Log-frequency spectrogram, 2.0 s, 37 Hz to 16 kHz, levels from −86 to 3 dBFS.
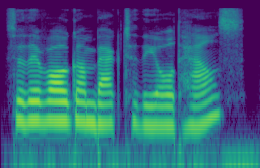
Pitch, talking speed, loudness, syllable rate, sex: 190 Hz, 275 wpm, -17 LUFS, 6.3 syllables/s, female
